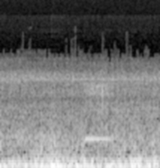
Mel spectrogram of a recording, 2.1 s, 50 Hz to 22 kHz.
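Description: Wind buffeting the microphone over the steady rumble of a BMW R1200 GSA's boxer-twin engine cruising at highway speed. A faint short steady tone sounds a little over a second in.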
